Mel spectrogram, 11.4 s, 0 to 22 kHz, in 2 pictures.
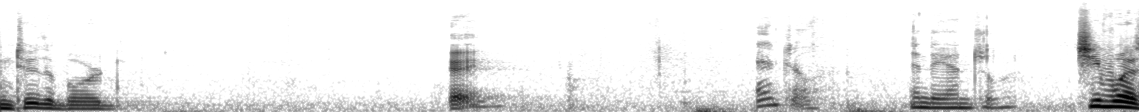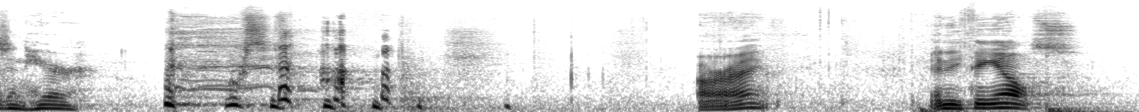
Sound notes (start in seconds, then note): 6.5 woman laughing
